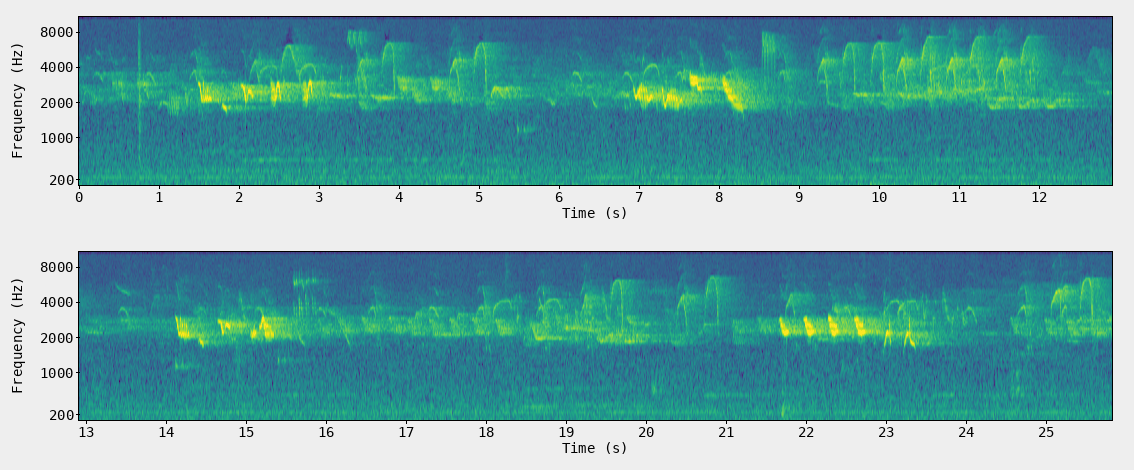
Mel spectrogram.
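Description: Faint birdsong: four short phrases of quick, high chirping notes, each a second or two long and spaced about six or seven seconds apart, over a faint steady hum.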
